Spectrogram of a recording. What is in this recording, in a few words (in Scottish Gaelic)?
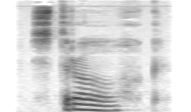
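"stròc", Scottish Gaelic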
